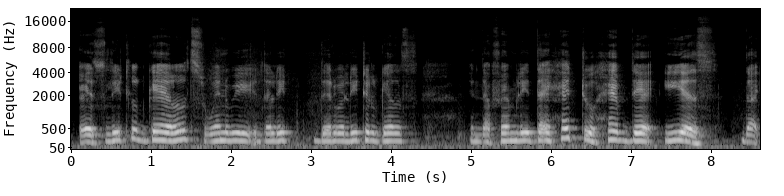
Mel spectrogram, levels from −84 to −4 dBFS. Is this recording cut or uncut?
uncut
